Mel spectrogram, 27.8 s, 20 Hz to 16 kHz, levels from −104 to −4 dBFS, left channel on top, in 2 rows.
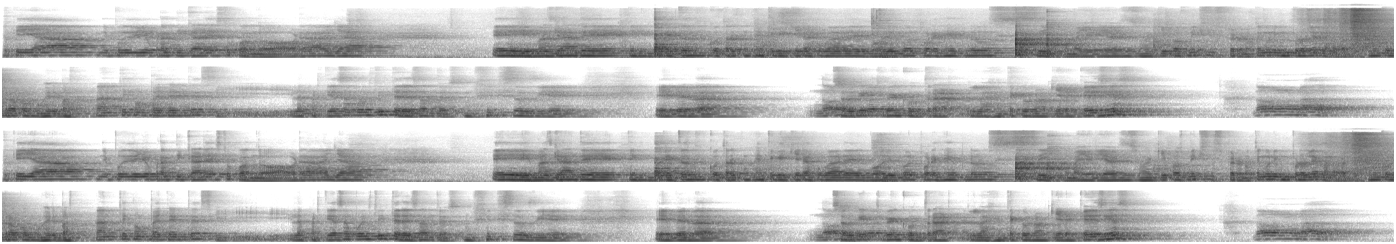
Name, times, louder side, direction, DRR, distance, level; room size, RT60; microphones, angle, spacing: voice 1, 0.0-4.3 4.9-20.2 20.4-21.0 22.3-25.2 26.2-26.3, right 2 dB, 30° right, 2 dB, 0.4 m, -35 dB
sound 1, 3.4-14.2, left 2 dB, 85° left, 0.5 m, -41 dB
voice 2, 22.0-22.8 26.4-27.1, right 1 dB, 20° left, -4 dB, 0.6 m, -38 dB
3.2 x 3.1 x 3.0 m, 1.3 s
head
